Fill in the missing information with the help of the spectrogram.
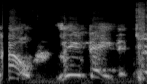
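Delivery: high, laughing mock shout; imitating a protest. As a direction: slowly cry it out through laughter, imitating a friend. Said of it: "And Sherry's like".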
